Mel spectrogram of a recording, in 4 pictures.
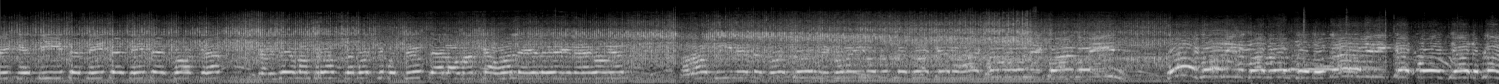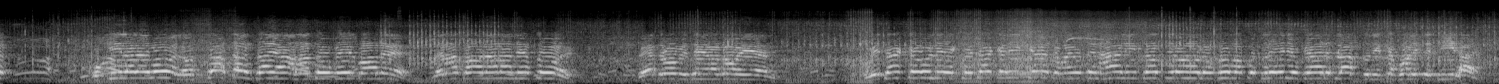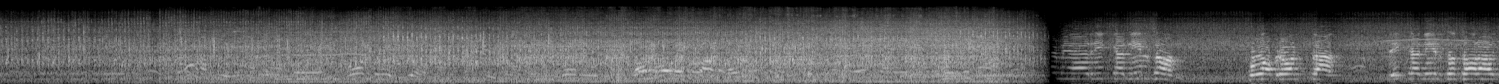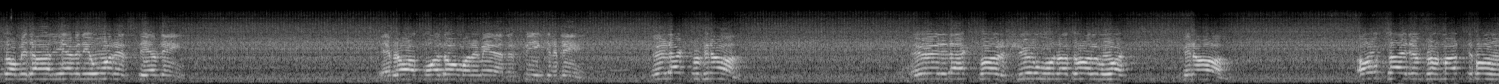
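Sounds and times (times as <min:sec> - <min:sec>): man commentating excitedly: 0:00.0 - 0:29.9, 0:31.6 - 0:39.7, 0:42.5 - 0:46.9, 0:54.0 - 0:57.4, 0:58.6 - 0:59.9
crowd voices chattering: 0:00.0 - 0:40.6
faint tractor engine running: 0:00.0 - 0:59.9.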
